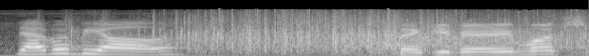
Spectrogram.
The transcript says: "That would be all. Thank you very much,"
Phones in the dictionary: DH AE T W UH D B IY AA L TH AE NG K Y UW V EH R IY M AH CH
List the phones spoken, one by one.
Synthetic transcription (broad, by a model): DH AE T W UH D B IY AA L T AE NG K Y UW V EH R IY M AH CH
